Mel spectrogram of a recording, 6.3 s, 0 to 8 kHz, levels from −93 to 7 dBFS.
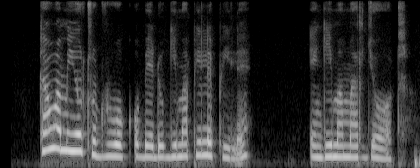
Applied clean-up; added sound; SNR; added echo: none; none; none; none.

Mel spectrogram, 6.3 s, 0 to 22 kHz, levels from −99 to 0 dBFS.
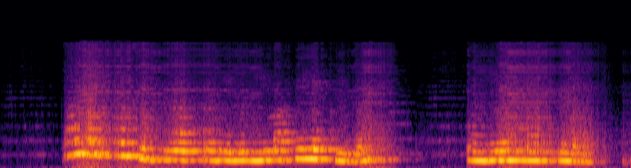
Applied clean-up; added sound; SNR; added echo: neural separator model SepFormer DNS4.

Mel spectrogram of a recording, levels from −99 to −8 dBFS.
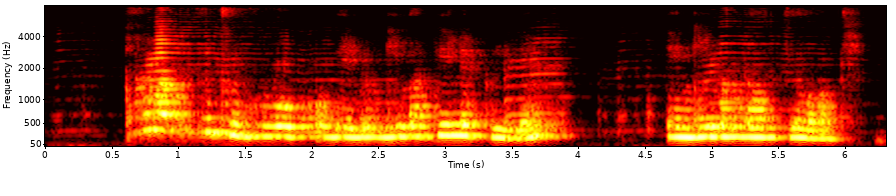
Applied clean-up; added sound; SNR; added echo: neural mask model DeepFilterNet 3.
